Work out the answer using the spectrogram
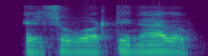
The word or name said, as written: El subordinado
